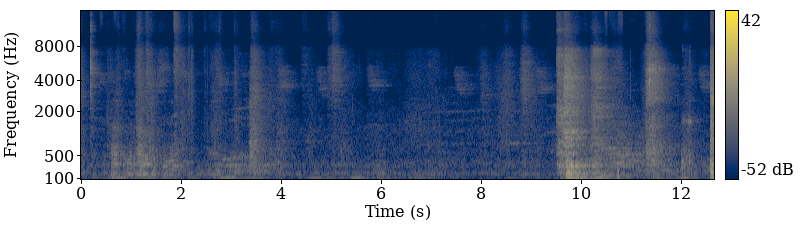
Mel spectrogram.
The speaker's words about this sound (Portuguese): Não, pegar assim, vou fechar aquela porta.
